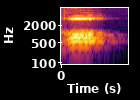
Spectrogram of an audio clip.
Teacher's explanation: زبر لگنے کے بعد بھی حلق سے ادا کرنا ہے غین کو ، غین کی آواز بھی موٹی ہوتی ہے، غین زبر غا،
